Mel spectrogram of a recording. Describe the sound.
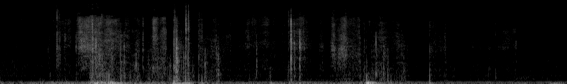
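Paper pages being flipped: soft crinkling and rustling with a few sharper papery swishes and crackles, quiet throughout, with no talk.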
